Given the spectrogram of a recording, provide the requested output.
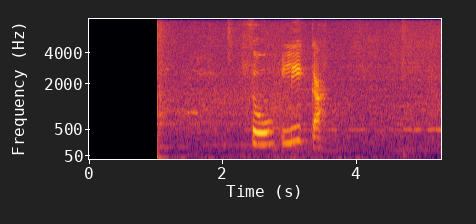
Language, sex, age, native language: Icelandic, female, 30-39, Icelandic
